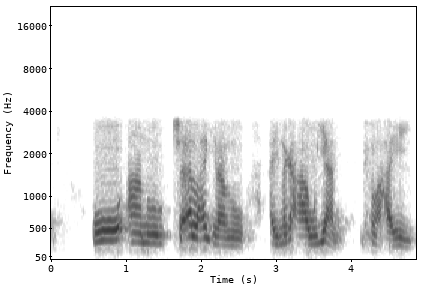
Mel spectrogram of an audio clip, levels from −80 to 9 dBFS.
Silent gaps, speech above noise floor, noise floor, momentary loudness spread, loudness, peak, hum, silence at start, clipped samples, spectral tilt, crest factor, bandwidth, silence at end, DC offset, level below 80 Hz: none; 42 dB; -63 dBFS; 11 LU; -21 LUFS; -8 dBFS; none; 0.55 s; under 0.1%; -7.5 dB/octave; 14 dB; 3.7 kHz; 0.05 s; under 0.1%; -82 dBFS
